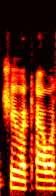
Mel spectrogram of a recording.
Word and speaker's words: Chiricahua: big fan of the I don't probably pronounce this wrong Chiricahua son you pronounced it exactly right I did coke yeah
